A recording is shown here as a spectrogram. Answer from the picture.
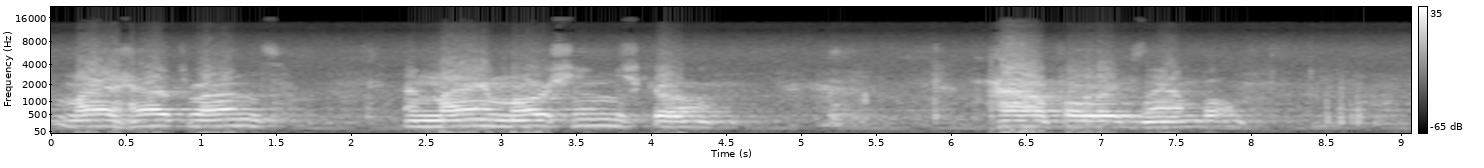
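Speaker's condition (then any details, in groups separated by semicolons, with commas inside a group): ALS (Lou Gehrig's disease); terminal, young onset, first sign abnormal walking; progressing, uses wheelchair, fell and cracked chin two years ago, no medication; sounds like having had a couple of drinks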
